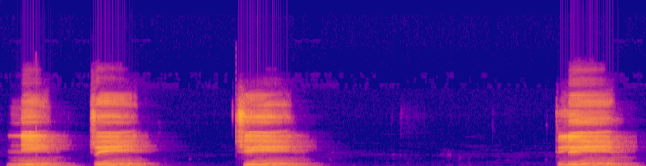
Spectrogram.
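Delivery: नेम, ट्रेन, चेन, क्लेम loud and drawn out, one sound each; one-syllable demo. Shown as a demonstration. Teacher showing one syllable, नेम, ट्रेन, चेन, क्लेम stretched singly. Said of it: "सिर्फ एक ही syllables".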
